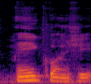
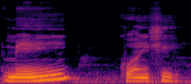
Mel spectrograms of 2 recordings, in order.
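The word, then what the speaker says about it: 没关系: আছে মেই কোয়ান শি মেই কনসি এটা উচ্চারণের ক্ষেত্রে মানে ইটস ওকে ইটস ওকে কিন্তু এখানে উচ্চারণের ক্ষেত্রে জি টা উচ্চারণ হবে ক এর মত ক আর এক্স টা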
